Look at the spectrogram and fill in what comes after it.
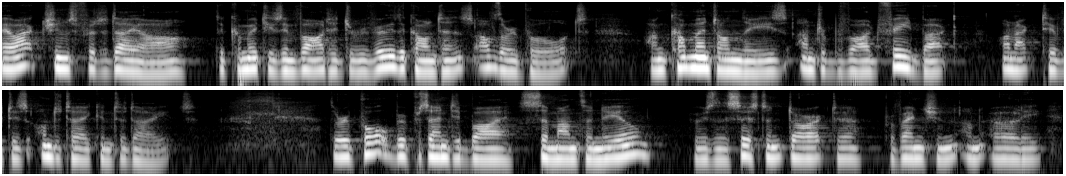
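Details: Adult male speaker; Normal speech.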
